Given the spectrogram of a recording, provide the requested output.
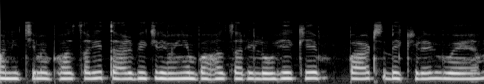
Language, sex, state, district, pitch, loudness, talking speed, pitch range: Hindi, female, Bihar, West Champaran, 270 Hz, -13 LUFS, 210 wpm, 265-275 Hz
